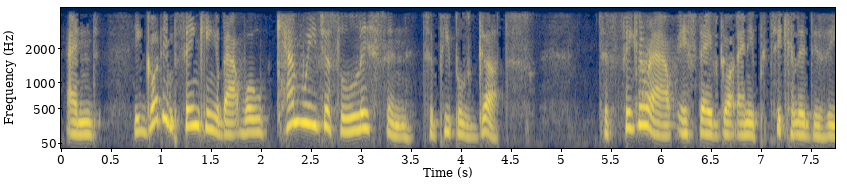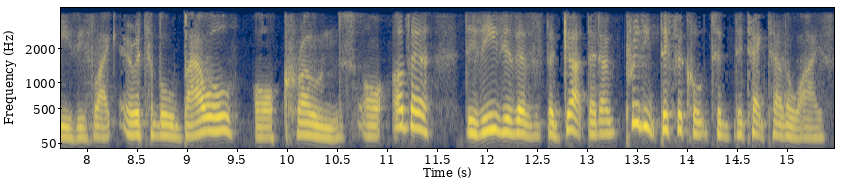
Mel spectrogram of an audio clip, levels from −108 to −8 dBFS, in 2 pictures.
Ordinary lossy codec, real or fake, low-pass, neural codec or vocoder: AAC, 24 kbps; fake; 3.6 kHz; codec, 16 kHz, 4.8 kbps, FACodec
